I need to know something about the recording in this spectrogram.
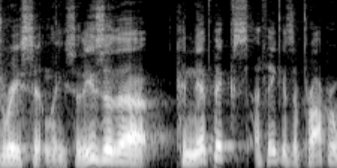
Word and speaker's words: Knipex: So these are the Knipex, I think is a proper way to pronounce it.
